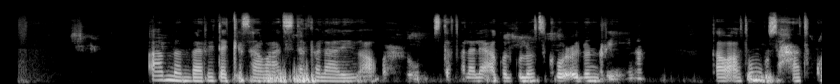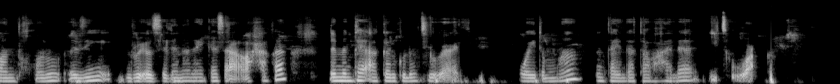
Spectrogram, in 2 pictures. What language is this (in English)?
Tigrinya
